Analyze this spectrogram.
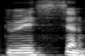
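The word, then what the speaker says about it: question: रहा है, देखो चा निकल रहा है, क्वेश्चन, क्वेश्चन पढ़ा जाता है इसको, क्वेश्चन। यहाँ पे टी को उच्चारण क्या निकल रहा है, चा निकल रहा है।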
